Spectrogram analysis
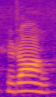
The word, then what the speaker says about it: wrong: उसी तरह WRONG रॉन्ग।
